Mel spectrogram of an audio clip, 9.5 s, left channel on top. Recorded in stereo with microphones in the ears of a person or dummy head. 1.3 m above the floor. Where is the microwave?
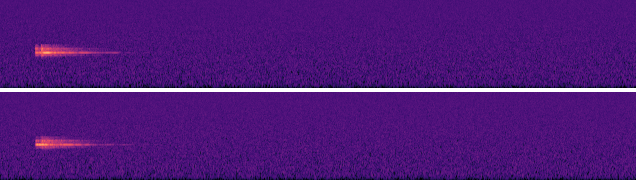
45° left (ahead or behind), 1.1 m.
